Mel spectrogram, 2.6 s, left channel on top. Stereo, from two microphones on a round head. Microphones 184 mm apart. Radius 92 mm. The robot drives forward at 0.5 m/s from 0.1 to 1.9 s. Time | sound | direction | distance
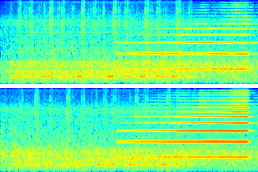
1.2 | a trumpet | 80° right | 0.7 m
